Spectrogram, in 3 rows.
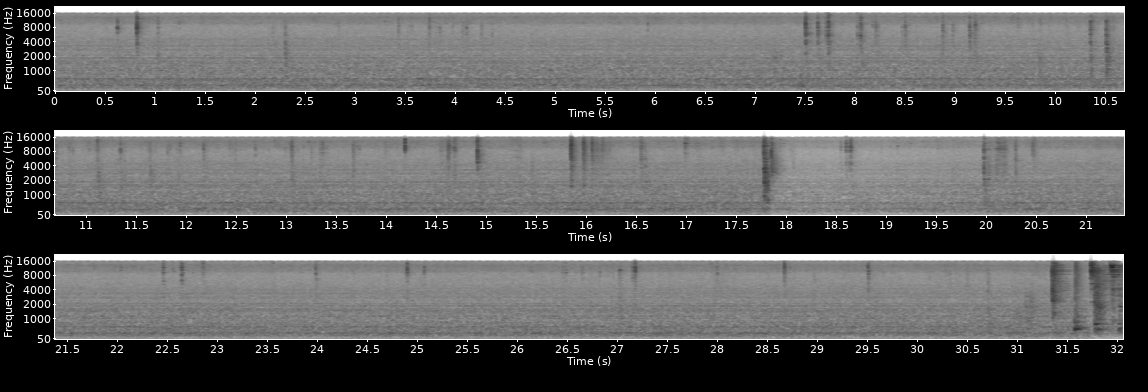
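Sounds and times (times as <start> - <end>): steady background hum: 0.0 - 32.0.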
